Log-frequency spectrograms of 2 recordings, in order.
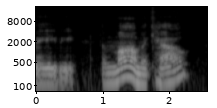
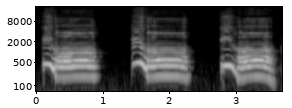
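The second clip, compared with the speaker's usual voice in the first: loud, high ee-haw braying; donkey bray; 7 semitones higher, 9 dB louder than usual. Pretend. Showing kids the donkey's call, loud braying. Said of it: "The donkey goes".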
